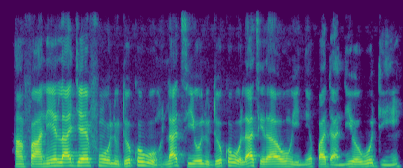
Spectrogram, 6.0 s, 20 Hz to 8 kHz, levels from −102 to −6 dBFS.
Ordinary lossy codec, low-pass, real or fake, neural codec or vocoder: none; 7.2 kHz; real; none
